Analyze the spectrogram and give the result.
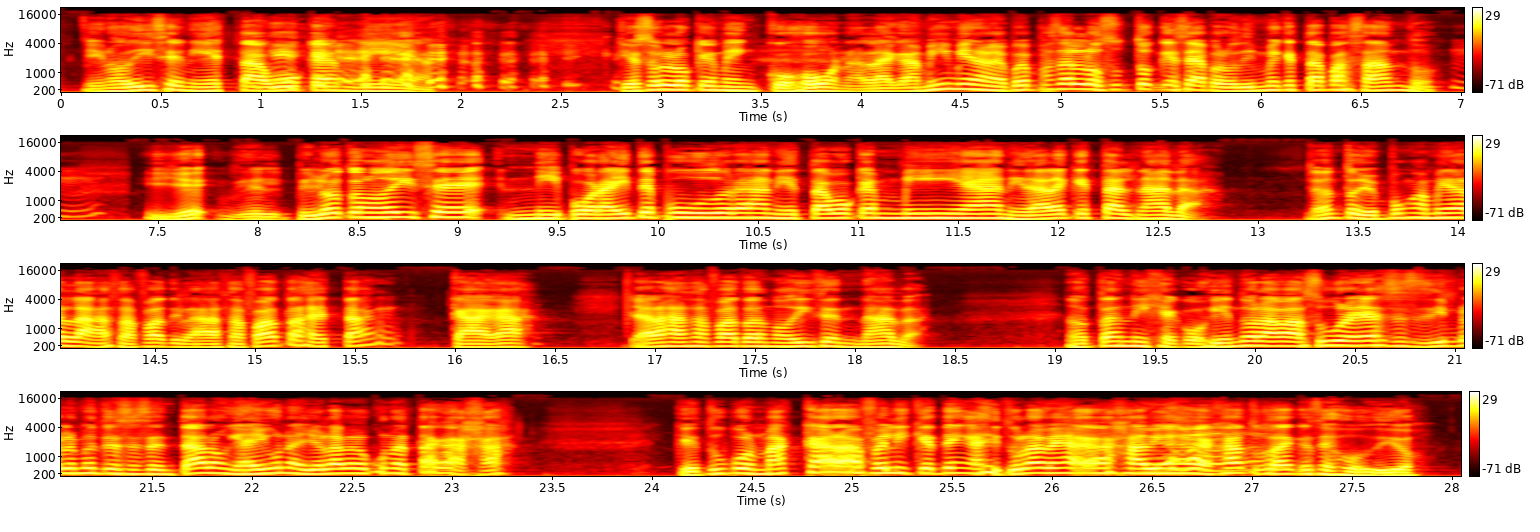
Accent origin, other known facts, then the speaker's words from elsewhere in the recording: Puerto Rico; yo soy puertorriqueño.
